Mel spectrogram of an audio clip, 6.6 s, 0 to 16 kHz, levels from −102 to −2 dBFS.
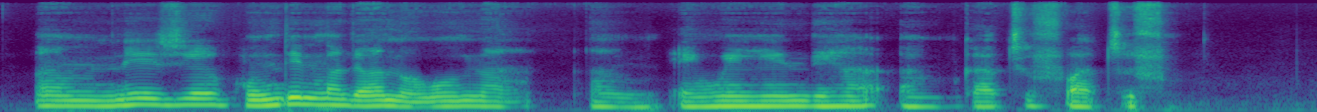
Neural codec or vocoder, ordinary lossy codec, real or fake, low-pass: codec, 32 kHz, 1.9 kbps, SNAC; none; fake; 14.4 kHz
